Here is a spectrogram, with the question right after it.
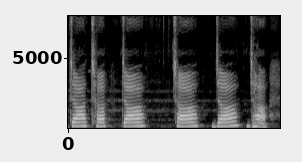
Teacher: जैसे तालव्य का मतलब तालु, जो तालु होता है हमारा, जब हम इनको बोलते हैं तालव्य व्यंजन को, तब क्या होता है, हमारी जीभ जो है वो तालु से टच होती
